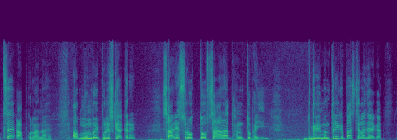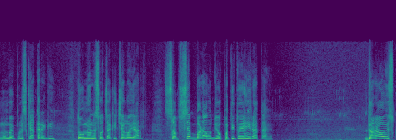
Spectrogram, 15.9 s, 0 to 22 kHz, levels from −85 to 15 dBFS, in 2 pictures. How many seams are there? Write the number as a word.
zero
